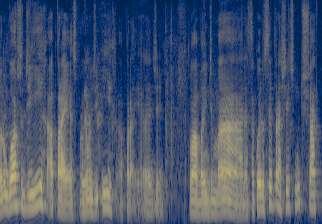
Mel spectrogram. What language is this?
Portuguese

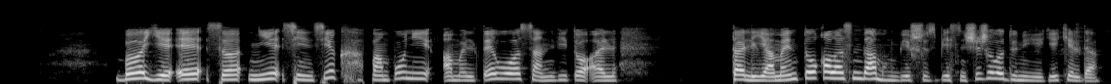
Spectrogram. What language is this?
Kazakh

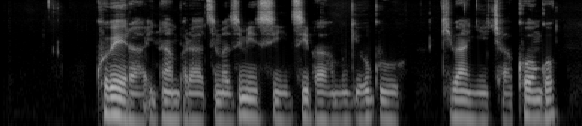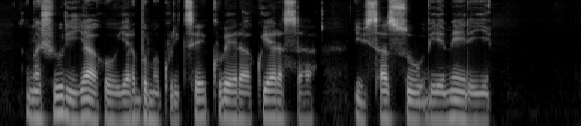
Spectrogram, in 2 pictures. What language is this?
Rundi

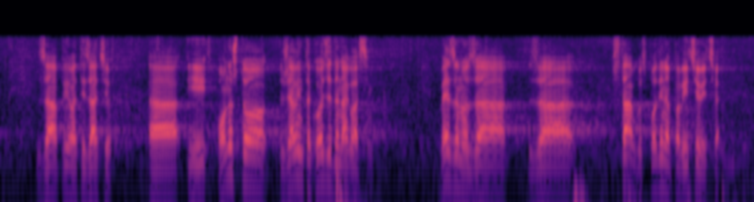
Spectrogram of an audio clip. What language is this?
Serbian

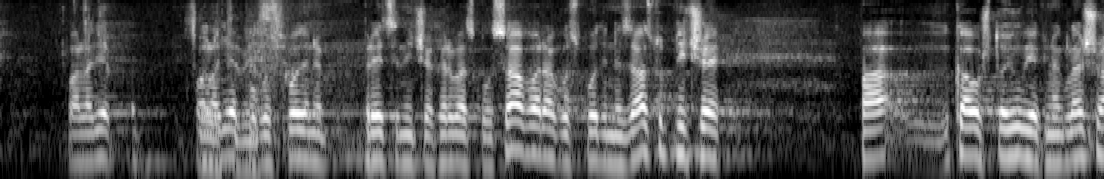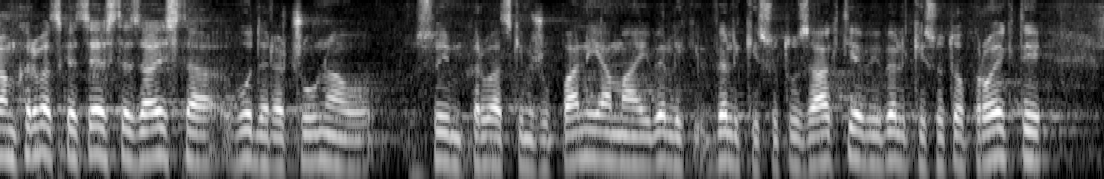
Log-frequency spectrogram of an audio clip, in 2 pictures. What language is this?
Croatian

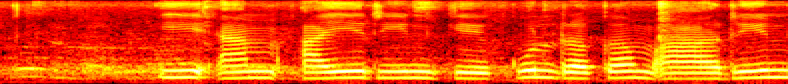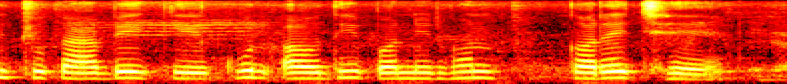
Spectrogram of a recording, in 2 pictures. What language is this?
Maithili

